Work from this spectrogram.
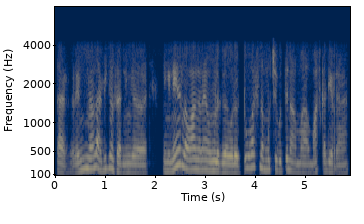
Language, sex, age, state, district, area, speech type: Tamil, male, 30-45, Tamil Nadu, Tiruvannamalai, rural, conversation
